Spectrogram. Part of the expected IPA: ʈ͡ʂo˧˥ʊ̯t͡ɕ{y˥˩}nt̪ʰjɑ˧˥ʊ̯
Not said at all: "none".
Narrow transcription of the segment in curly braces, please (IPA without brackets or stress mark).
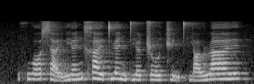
y̰˨˩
